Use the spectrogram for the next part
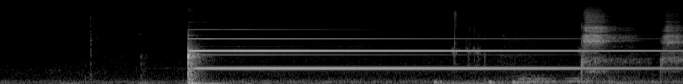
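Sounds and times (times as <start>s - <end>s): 
gong struck and ringing with a bright metallic tone: 1.9s - 6.8s.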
